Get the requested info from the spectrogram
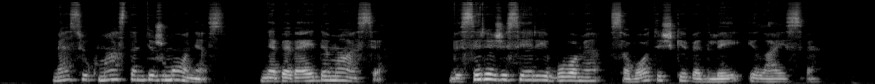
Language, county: Lithuanian, Šiauliai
